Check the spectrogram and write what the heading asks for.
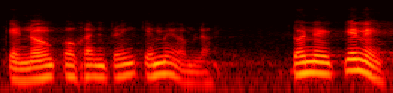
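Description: A man puts on a nasal, short-fused fellow who bellows his curses, and his pitch leaps up and down as he rants. The sound is muffled and echoes as if in a large hall, like a worn cassette. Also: lively intonation, a little slow, lightly acted. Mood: exasperated. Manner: shouting exasperated oaths. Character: loud nasal-voiced man, swearing, short-tempered. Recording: dull reverberant old cassette recording.

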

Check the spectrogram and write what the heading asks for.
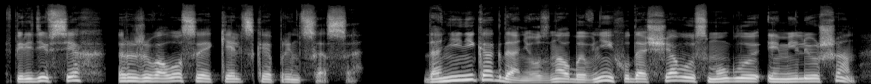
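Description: A man narrating a science fiction audiobook in a measured, descriptive way. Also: mid-range voice, no echo, studio quality.

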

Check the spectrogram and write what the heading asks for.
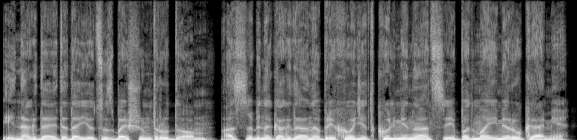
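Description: A man's voice: mid-range voice, very animated, a little fast, warm tone, no echo, studio quality, lightly acted. A man reading a domineering dragon lord. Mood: commanding. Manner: cool, curt and commanding. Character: male dragon lord, domineering, blunt and possessive.

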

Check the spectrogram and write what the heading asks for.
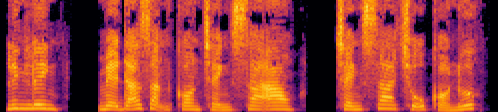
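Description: A woman's voice: fairly high pitch, a little slow, dry recording, clean studio sound. A woman voicing a young mother who was once meek and now speaks firmly and bluntly to defend her daughter. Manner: firm and blunt.

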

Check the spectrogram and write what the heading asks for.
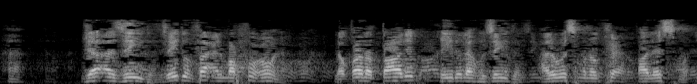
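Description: A man delivering a grammar lecture with a slightly high voice. He explains step by step, repeats key phrases and quizzes his students with rhetorical questions. He chuckles often while he teaches. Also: a little fast, crowd noise, low-quality recording. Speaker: Islamic scholar teaching Arabic grammar.

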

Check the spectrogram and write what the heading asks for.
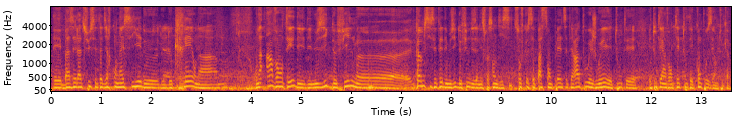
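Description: At a festival radio stand, a musician in his forties is interviewed live as a guest, talking hesitantly with many fillers and restarts. His mid-range voice runs a little fast, heard over music.

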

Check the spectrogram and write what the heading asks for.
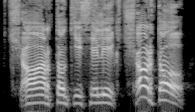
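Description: A man voicing a loud, reckless drunken merchant host who shouts and boasts at a feast. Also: lowish voice, very animated, extremely slow, gravelly, slightly rough, exaggerated voice. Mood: rowdy drunken.

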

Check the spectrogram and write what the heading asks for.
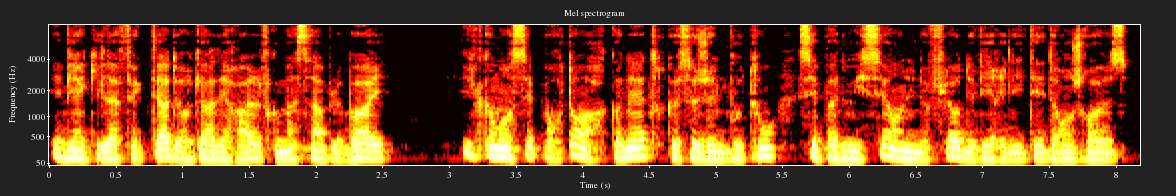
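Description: Guy reading an adventure audiobook, steady and measured, husky mellow voice. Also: on the low side. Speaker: narrator. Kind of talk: audiobook narration.

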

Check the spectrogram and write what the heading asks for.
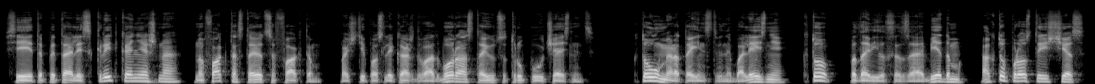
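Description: A man doing a loud, teasing young comrade. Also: low-pitched, very animated, fairly quick, no room sound, studio quality. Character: mocking, jokey young male friend.

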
